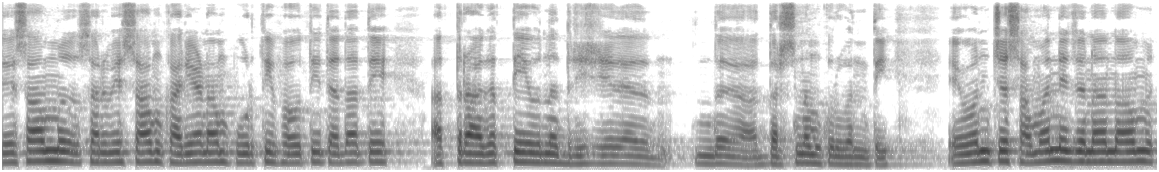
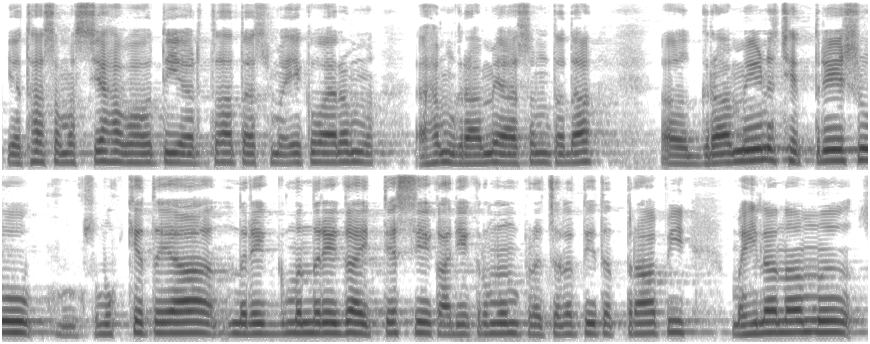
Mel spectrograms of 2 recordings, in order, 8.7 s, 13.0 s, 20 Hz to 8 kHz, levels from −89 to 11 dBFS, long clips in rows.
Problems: none marked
